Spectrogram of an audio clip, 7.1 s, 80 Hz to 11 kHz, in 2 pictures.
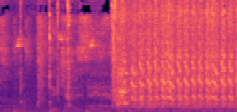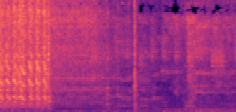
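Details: Lexus IS300 with a 1JZ-GTE engine: the starter cranks evenly for about three seconds without a single catch, then quits; cranks but won't start. Fuel pump works; injectors suspected not firing, and the ECU got soaked.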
